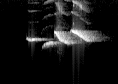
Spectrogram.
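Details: Eight-month-old young Trinca-ferro singing a strong whistled phrase: a sustained high note sliding into a lower upward slur, followed by two loud full-toned whistles falling gently in pitch, clean background.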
